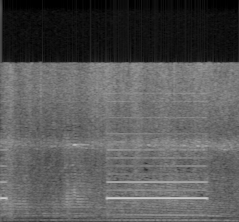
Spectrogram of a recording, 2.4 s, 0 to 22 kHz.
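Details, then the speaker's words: MJX Bugs 3 brushless quadcopter flying in cold weather: about a second of steady high transmitter beep over the motor whine, LEDs flashing; low battery voltage alarm, normal warning. "we've got the LEDs flashing, the transmitters beeping. That is awesome."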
